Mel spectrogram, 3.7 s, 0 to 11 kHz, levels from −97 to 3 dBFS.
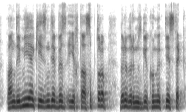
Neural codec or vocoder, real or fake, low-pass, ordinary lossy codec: codec, 24 kHz, 6 kbps, HILCodec; fake; 9.9 kHz; none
